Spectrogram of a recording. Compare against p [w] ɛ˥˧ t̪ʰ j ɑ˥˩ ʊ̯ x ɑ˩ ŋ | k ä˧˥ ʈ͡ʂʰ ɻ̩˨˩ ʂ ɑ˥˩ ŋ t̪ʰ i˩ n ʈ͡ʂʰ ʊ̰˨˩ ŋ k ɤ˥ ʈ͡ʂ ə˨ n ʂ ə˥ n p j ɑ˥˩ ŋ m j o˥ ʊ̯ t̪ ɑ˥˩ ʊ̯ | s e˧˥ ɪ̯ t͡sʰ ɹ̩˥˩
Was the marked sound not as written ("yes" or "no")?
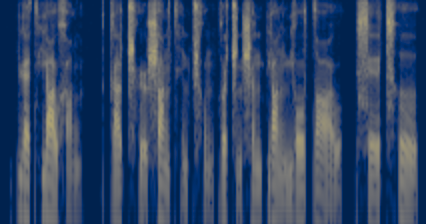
yes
